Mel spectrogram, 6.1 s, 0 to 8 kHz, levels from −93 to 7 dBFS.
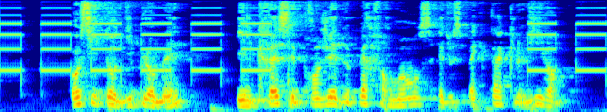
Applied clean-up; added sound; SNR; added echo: classical method WPE with log-MMSE.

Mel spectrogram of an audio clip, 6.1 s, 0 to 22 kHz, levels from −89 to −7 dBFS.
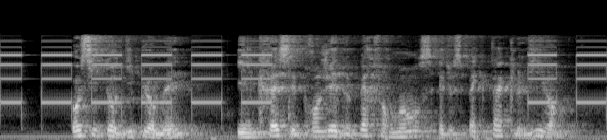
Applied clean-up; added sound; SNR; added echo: none; Alarm; 7 dB; reverberation time 0.8 s.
